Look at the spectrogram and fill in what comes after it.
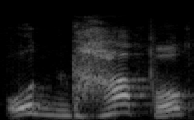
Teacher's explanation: অ এর উচ্চারণটা মূলত সংবৃত। কারণ আমাদের ঠোটটা কি গোলাকার হয়ে যাচ্ছে। যখন আমরা বলছি অধ্যাপক তখন ঠোটটা কি গোলাকার হয়ে যাচ্ছে। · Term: সংবৃত উচ্চারণ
